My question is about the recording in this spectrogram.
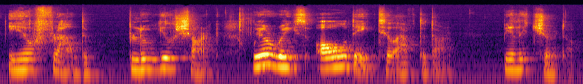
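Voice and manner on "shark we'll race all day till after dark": ordinary delivery, nothing marked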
